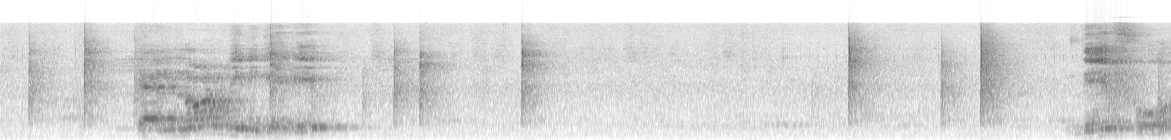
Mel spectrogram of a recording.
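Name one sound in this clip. A man speaks calmly nearby, lecturing.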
